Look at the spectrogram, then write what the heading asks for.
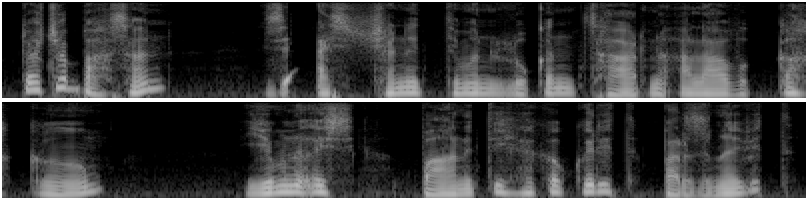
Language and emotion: Kashmiri, disgusted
